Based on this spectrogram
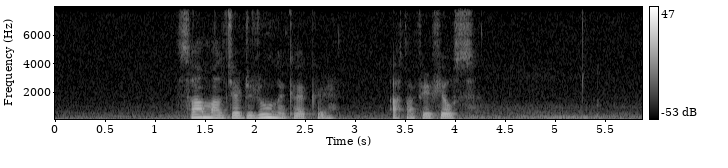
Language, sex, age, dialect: Faroese, female, 36-60, Suðurstreymoy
